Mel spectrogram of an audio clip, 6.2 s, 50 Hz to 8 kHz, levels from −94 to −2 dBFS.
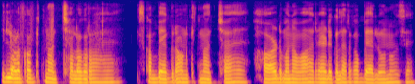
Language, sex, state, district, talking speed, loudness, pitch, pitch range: Hindi, male, Uttar Pradesh, Jyotiba Phule Nagar, 200 wpm, -17 LUFS, 130 Hz, 125-130 Hz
